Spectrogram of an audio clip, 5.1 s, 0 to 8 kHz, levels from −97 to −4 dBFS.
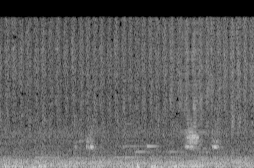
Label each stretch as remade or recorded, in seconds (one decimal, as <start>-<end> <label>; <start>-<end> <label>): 0.0-3.6 recorded; 3.6-4.2 remade; 4.2-5.1 recorded

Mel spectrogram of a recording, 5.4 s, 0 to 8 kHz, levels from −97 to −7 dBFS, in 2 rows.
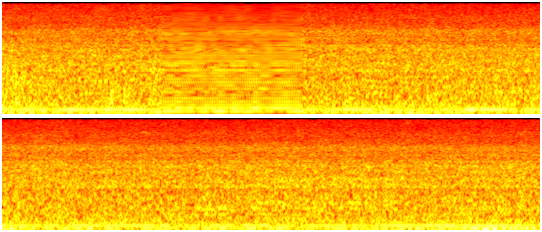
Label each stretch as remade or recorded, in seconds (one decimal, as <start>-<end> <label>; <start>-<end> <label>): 0.0-0.8 recorded; 0.8-1.5 remade; 1.5-5.4 recorded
